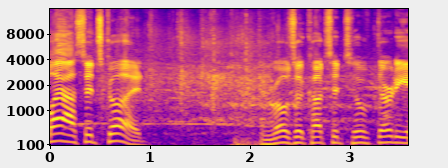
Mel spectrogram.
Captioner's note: audience applauding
